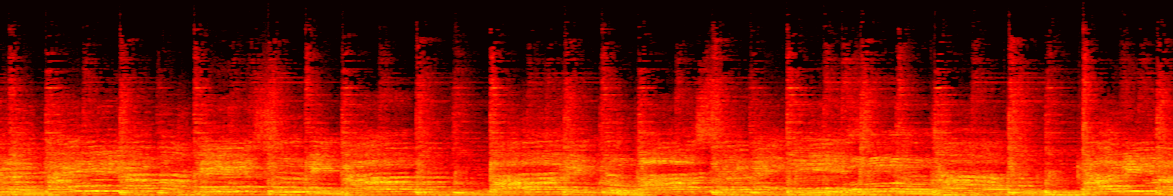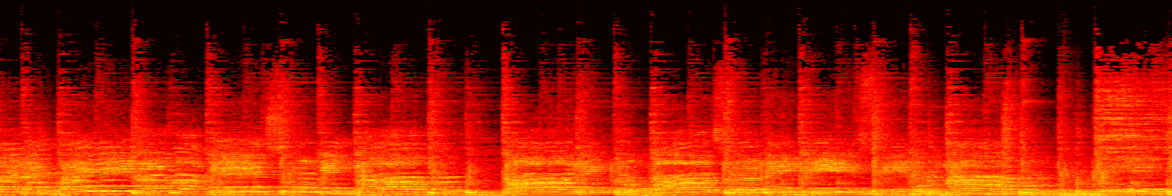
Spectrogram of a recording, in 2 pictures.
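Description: Male voices singing a Christian worship song into microphones, over sustained instrumental backing with a steady beat.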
